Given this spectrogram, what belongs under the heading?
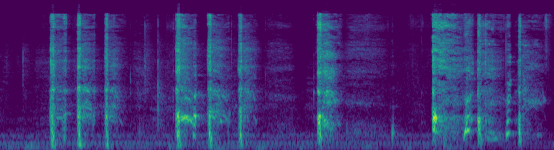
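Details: Simulated, acted bursts of harsh, dry coughing in quick clusters, imitating a coughing asthma fit with calls for help, while training a dog to fetch the rescue inhaler.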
